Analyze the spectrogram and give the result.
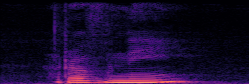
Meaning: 1. even (flat and level) 2. equal
- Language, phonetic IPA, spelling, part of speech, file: Czech, [ˈrovniː], rovný, adjective, Cs-rovný.ogg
